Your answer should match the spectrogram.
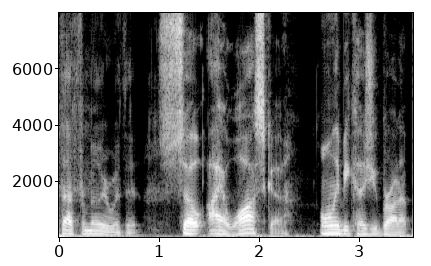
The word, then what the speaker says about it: ayahuasca: What is ayahuasca? See, look. There Peru. you go. See right there. Ayahuasca, Peru. Yeah. What is ayahuasca? Okay. Wow, I was horribly off. I spelt it IOWASKA. The A is silent.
